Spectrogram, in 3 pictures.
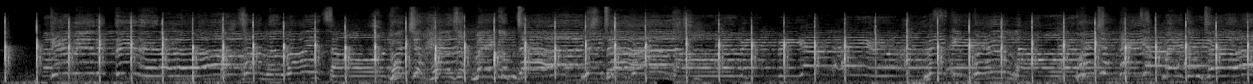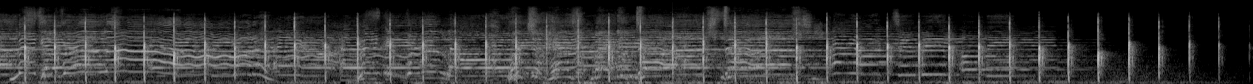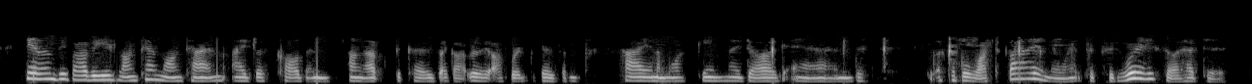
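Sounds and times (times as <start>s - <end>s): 
hand clapping: 0.0s - 24.8s
speech: 25.7s - 33.8s, 34.4s - 37.4s.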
